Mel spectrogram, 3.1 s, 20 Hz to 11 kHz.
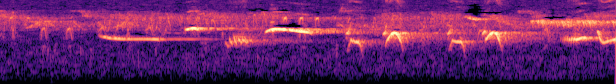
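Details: Fluent song of a Japanese thrush, Hokkaido woodland in early summer, Nikon Coolpix P950: drawn-out whistles slide up, then short sweet fluted notes repeat rapidly, rising and dipping, with a faint high chorus behind.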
